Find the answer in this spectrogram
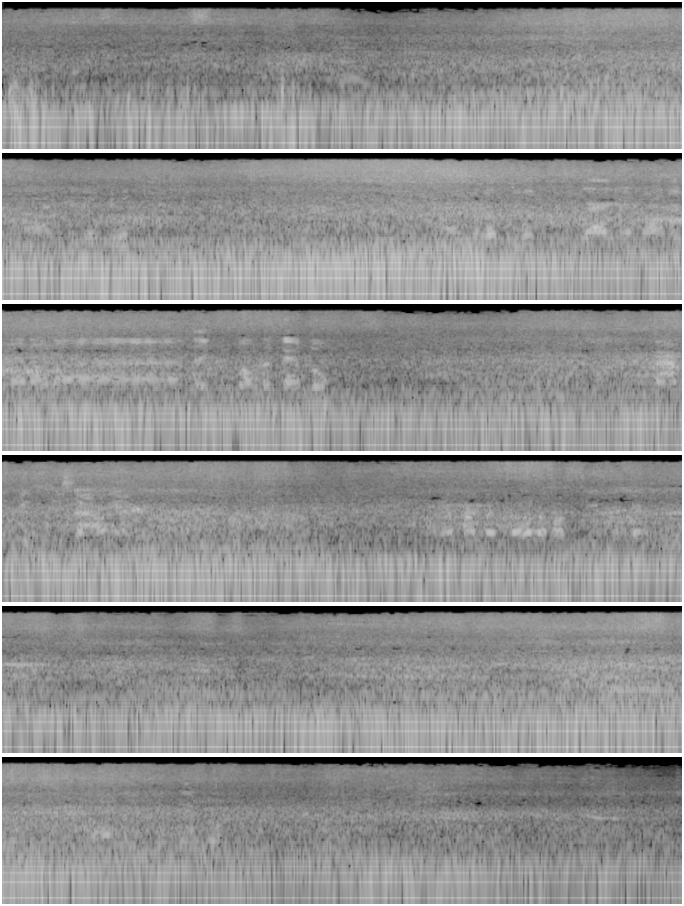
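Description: An engine running steadily throughout, a continuous low drone.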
